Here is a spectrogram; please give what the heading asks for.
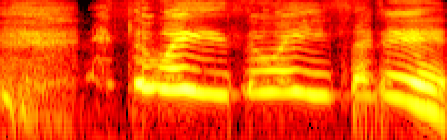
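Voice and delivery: very loud, very high, giggling while talking. Answering why they are laughing at the way something was said: laughing while talking. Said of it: "Not you laughing".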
